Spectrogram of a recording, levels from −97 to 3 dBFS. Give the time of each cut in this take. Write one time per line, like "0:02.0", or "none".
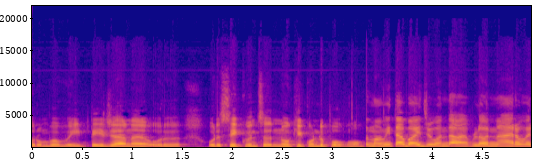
0:03.4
